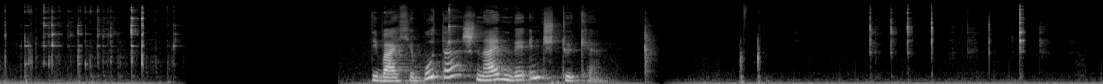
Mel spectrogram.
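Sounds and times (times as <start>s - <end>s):
utensil clinking against a dish mixing sugar and cocoa for a biscuit dessert: 0.0s - 1.9s
speech: 3.7s - 6.1s.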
